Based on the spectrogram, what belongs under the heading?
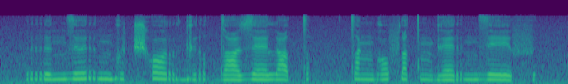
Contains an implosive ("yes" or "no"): no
